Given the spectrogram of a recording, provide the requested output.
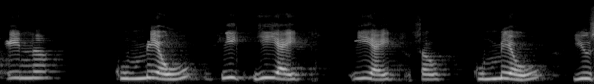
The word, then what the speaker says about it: comeu: So comeu. You say meu. The stress is on meu, not comeu.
